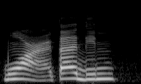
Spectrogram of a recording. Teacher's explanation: Ain ini punya sifat tawassut ya, sedikit dialirkan suara. Jadi jangan sampai kita syiddahkan, kita tahan suara saat membacakan ain ketika dia sukun. · Jadi jangan sampai kita syiddahkan, kita tahan suara saat membacakan ain ketika dia sukun. Jangan dibaca mu, kullu mu'tadin, tidak ya, alirkan sedikit suaranya.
